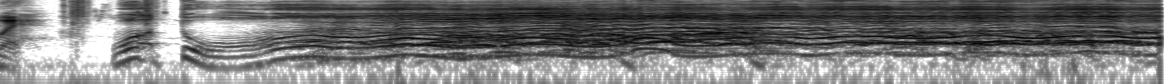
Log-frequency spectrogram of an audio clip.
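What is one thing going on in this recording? A crowd of men and women gasp and cry out together in amazement.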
